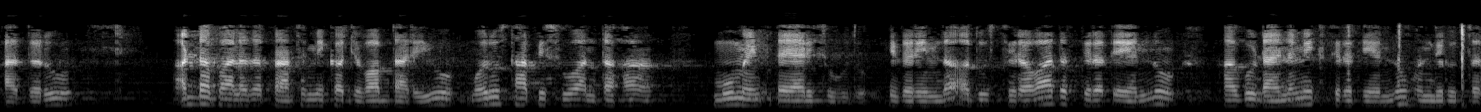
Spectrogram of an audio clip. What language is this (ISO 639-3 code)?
kan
